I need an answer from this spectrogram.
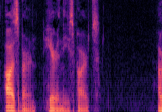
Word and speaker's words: Osborne: here in Kansas well first of all it's pronounced osbor here in these parts a region of the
